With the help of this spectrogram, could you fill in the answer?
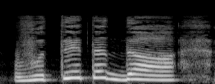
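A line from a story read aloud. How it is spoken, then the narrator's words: Laughing. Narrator (Russian): рассмеялась Галя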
